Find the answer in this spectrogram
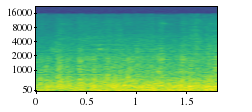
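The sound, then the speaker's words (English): A train rushes past on the rails of a rail yard without slowing, a steady loud low-frequency rumble with faint rhythmic clatter of wheels over track, continuous throughout, with no voices. “A whistle sounds in the distance, and we watch a second train approach. It shoots by without slowing, so we resign to our hiding spot in the bushes.”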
